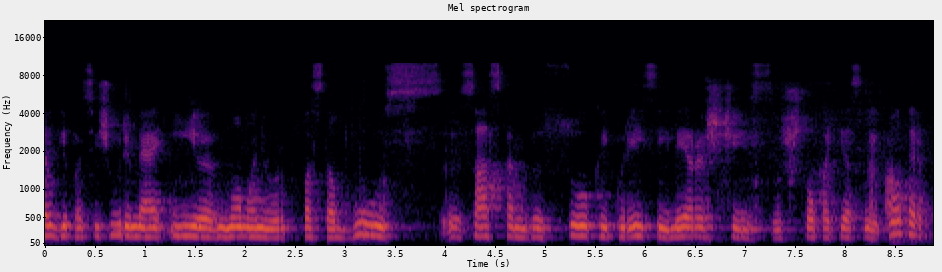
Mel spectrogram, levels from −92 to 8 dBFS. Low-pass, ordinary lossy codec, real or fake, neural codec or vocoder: 9.9 kHz; MP3, 48 kbps; fake; vocoder, 44.1 kHz, 128 mel bands every 512 samples, BigVGAN v2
